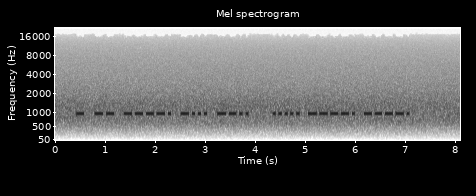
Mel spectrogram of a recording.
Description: Morse code, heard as a keyed tone, hand-sent with a straight key, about 20 wpm, 950 Hz, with radio static and a narrow filter. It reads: TM9BZ 599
